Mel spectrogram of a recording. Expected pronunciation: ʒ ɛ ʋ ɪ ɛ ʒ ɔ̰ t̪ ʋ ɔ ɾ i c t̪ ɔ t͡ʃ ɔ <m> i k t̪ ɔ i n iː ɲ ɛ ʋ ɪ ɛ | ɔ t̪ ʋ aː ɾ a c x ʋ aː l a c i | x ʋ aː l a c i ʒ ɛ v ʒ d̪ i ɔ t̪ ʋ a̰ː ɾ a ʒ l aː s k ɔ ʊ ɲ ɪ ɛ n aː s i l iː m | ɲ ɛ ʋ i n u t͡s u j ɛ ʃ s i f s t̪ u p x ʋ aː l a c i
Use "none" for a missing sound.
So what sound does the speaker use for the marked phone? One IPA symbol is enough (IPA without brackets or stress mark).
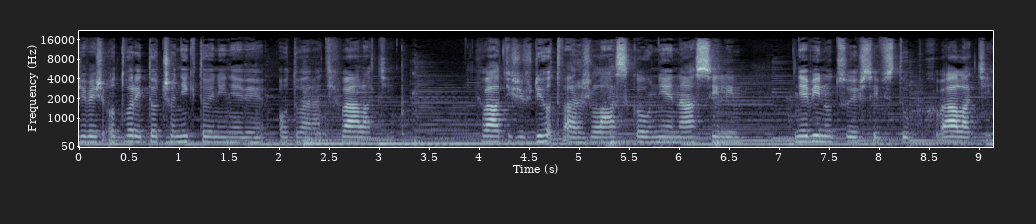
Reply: ɲ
